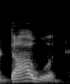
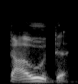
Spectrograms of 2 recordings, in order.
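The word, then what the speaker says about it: דוד: And that's pronounced Dude or Dawood. Daoud.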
